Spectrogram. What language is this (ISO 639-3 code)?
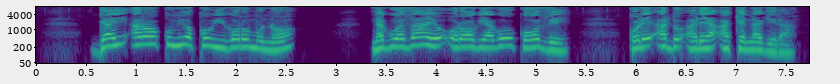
kik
